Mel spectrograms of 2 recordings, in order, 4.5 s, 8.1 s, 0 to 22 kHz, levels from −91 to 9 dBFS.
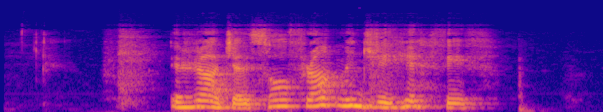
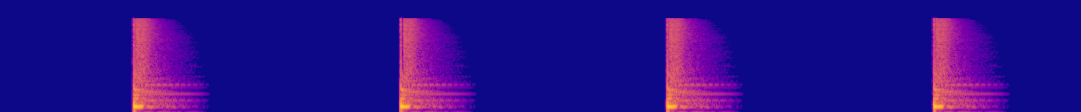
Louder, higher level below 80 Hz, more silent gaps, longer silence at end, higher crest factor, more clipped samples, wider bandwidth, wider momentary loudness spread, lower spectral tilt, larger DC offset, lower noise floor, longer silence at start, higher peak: about the same, -16 LUFS vs -15 LUFS; second, -54 dBFS vs -46 dBFS; second, none vs 1.57-2.98 s, 3.57-4.98 s, 5.57-6.98 s; second, 0.6 s vs 0.95 s; about the same, 16 dB vs 20 dB; neither; second, 9.2 kHz vs 11.5 kHz; about the same, 19 LU vs 19 LU; about the same, -5 dB/octave vs -5 dB/octave; neither; first, -63 dBFS vs -31 dBFS; about the same, 0.9 s vs 1 s; about the same, -2 dBFS vs 0 dBFS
